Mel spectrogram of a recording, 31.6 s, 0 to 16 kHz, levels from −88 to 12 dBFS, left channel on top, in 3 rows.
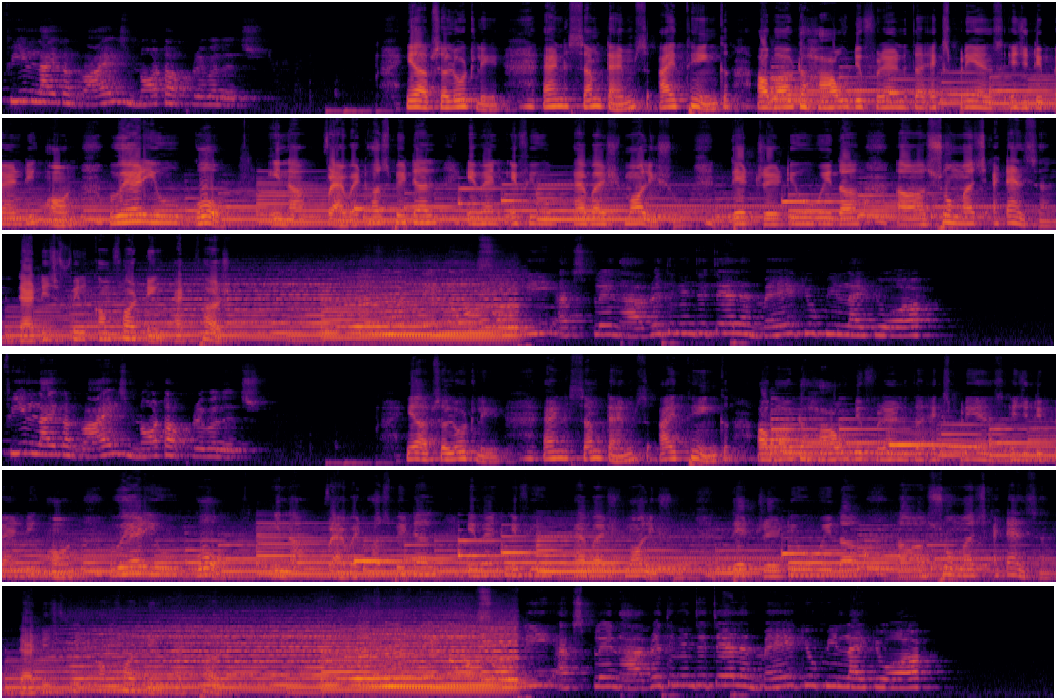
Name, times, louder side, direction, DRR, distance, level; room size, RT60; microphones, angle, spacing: voice 1, 0.0-2.6 24.6-30.2, right 3 dB, 30° right, 1.8 m, -36 dB
voice 2, 3.8-12.8 13.2-23.4, left 3 dB, 70° left, 0.9 m, -30 dB
sound 1, 7.6-26.3, right 3 dB, 70° right, 1.1 m, -28 dB
14.5 x 14.0 x 3.8 m
head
